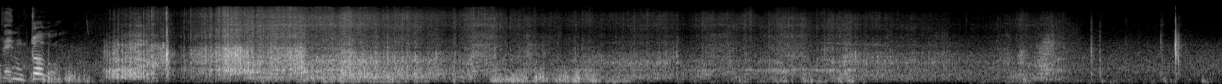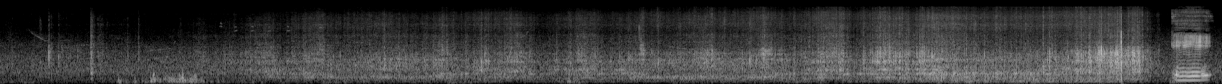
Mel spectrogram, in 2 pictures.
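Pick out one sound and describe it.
Skateboard wheels roll and rumble on asphalt.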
